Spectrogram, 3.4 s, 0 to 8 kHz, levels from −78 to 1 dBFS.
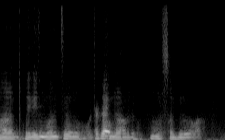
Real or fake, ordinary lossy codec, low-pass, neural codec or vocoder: fake; none; none; codec, 16 kHz, 0.5 kbps, FreqCodec, smaller model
